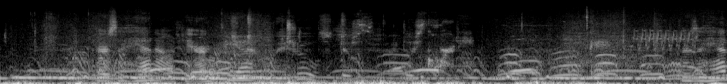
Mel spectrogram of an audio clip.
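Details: Lek of Greater prairie-chickens near Crookston in northwest Minnesota, 27 April 2013, performing the annual spring mating dance. A nonstop chorus of arched whooping cackles repeats rapidly above an unbroken low moaning boom.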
